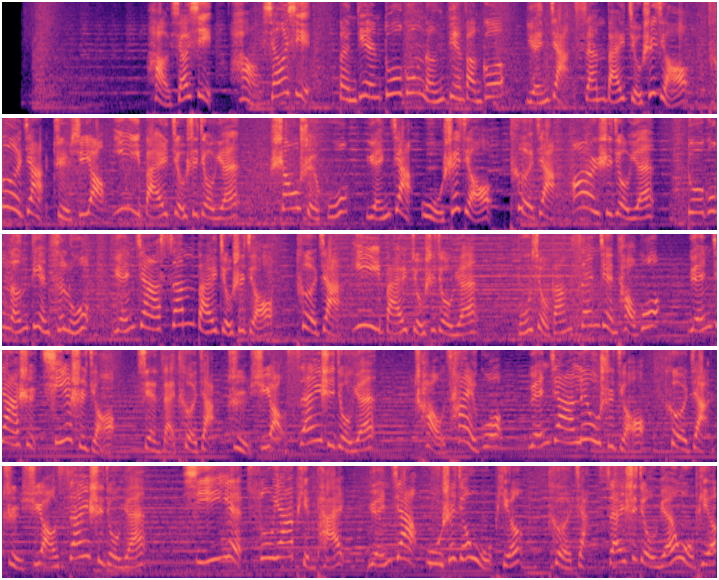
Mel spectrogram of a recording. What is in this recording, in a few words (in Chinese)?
促销超市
